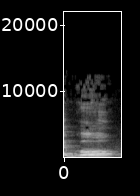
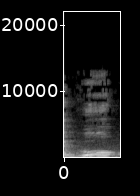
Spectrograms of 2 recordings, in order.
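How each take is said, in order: First: "بھو" slowly as "bho"; drawn-out "بھو", vowel as in "boat"; pesh as "o". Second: "بھو" slowly as "bhoo"; drawn-out "بھو", vowel as in "boot"; pesh as "oo". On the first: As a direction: say "بھو" with a long "o". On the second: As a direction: say "بھو" with a long "oo". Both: Shown as a demonstration. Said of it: "پیش ہی پڑھ رہا ہوں".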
